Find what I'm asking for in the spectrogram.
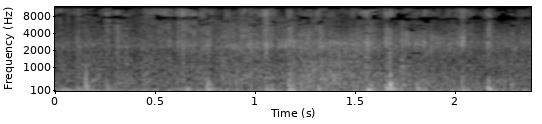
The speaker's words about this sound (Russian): Принц внимательно выслушал старуху Дева, поблагодарил ее и поскакал по извилистой тропинке, уводящей высоко в горы.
